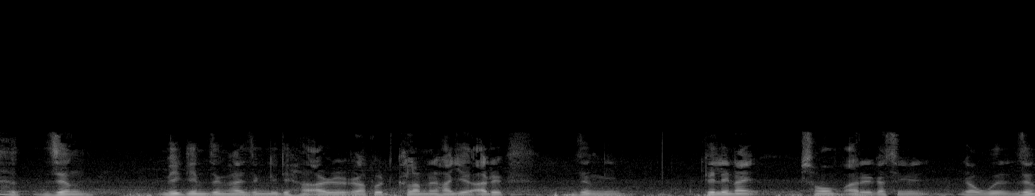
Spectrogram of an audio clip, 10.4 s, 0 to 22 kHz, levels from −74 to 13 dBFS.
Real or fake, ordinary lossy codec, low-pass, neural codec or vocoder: real; MP3, 32 kbps; 7.2 kHz; none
